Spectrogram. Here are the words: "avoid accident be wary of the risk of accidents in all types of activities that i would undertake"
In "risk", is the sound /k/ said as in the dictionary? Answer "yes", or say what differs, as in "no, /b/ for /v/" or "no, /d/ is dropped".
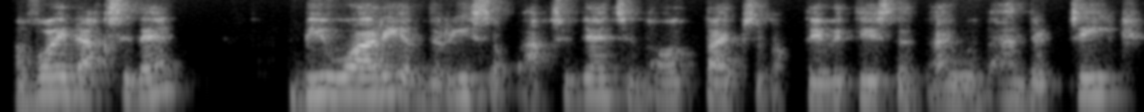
no, /k/ is dropped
